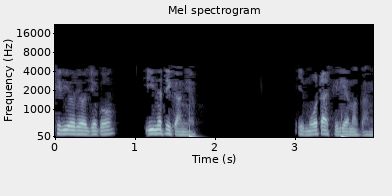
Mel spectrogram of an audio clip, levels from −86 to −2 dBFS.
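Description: Throughout, the speech has lost all treble. Nothing is left above 5 kHz. The sound is watery and swirling, and s sounds turn metallic. This is heavy MP3 compression damage, likely from a very low bitrate around 16 kbps. Weak frequency lines flicker between frames.

At 1.68 s there is a DC step. The waveform's zero line jumps suddenly, and a low thump is heard. The offset then fades away within a few tens of milliseconds, as a 5 Hz high-pass would drain it. A second identical step follows at 3.58 s.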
